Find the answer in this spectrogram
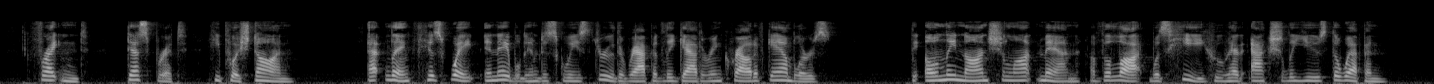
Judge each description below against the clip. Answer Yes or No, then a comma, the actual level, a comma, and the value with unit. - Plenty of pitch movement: No, average, 4.2 semitones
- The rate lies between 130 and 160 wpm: Yes, average, 145 wpm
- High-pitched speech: No, medium, 165 Hz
